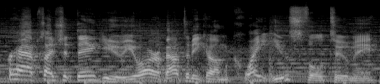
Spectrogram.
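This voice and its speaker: Man putting on a slow, theatrical, menacing villain overlord. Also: a little high, very animated, over music. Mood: smug menace. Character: slow, gloating male dark-lord villain, menacing. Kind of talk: video game dialogue read aloud.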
